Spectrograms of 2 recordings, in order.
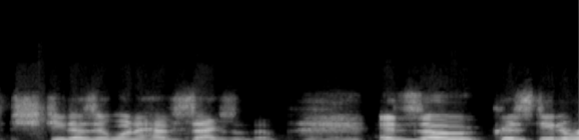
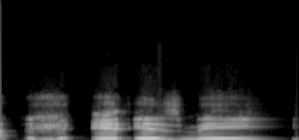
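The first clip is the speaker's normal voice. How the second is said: ordinary delivery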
